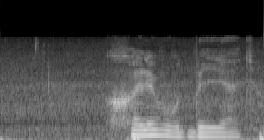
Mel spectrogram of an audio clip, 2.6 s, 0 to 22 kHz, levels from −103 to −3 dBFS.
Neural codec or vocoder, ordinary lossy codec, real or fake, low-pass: none; none; real; 7.2 kHz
